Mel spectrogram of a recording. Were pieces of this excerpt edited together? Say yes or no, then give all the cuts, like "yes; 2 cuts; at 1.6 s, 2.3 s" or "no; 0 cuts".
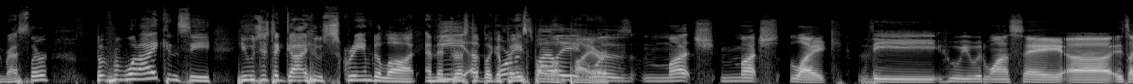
yes; 1 cut; at 8.5 s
